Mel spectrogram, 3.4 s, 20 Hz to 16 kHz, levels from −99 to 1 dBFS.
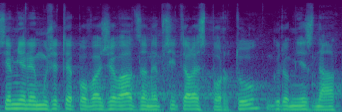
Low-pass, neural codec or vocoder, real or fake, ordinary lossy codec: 14.4 kHz; none; real; AAC, 96 kbps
